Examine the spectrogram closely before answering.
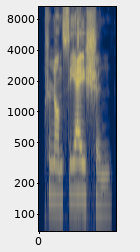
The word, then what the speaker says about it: pronunciation: Pronunciation. Right? Pronunciation. That's a double stressed word.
